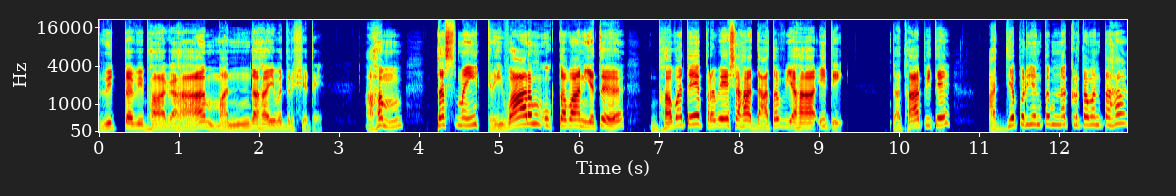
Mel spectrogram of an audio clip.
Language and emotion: Sanskrit, disgusted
